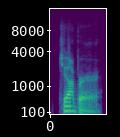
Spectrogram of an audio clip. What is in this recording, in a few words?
"jobber", American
